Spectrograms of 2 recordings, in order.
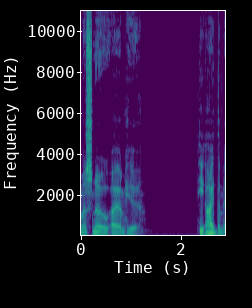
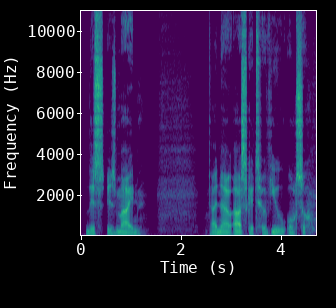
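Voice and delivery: Vulcan explaining his sacrifice to his sons, somber; somber Primarch; 4 semitones lower than usual. Acted. Vulcan's long speech.

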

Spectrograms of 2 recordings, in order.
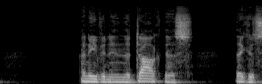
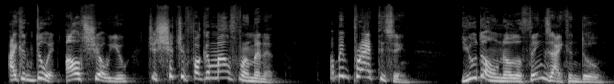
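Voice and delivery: high, loud, frustrated insistence; heated self-defence; 10 semitones higher, 4 dB louder than usual. A narrator's reading. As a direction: protest hotly to a doubting friend. Defending himself to a mocking friend.

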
